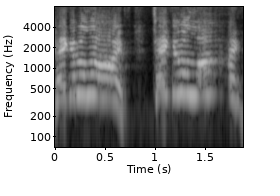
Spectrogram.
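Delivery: shrill, high-pitched screaming voice. A priest in the back screams up and down at the others: screaming. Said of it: "as he's screaming up and down".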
